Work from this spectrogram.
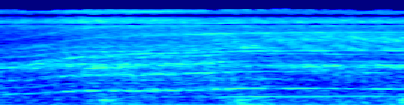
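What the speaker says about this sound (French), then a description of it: "Bon, on va essayer de décoller." A small drone taking off in beginner low mode gives out a steady high-pitched whine of spinning propellers, close and constant, with no talking over it.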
